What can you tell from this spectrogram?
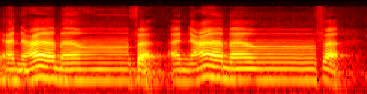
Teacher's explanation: Hidung dengung, mulut ambil fa.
